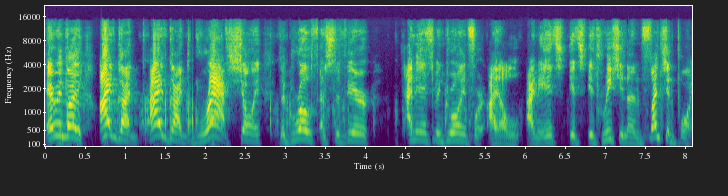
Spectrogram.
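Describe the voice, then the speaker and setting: A man speaks in an animated, raised and projected voice, high-pitched with a bright, sharp tone, swinging very widely in pitch at a fairly quick pace. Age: 70s. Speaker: author and economic commentator. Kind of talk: casual interview chat. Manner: animated, repetitive.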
